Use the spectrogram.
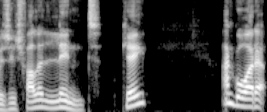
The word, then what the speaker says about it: Lindt: da cidade tá esse DT aqui no final a gente fala como se fosse um p apenas a gente não fala the tá então é igual aquela marca de chocolate Suíços né Lins a gente não fala Lindt né Igual o pessoal fala aqui no Brasil a gente fala lente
